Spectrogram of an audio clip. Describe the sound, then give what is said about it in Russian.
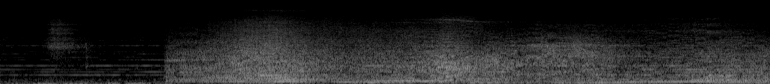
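Cars drive in a row along a dusty road, a quiet steady engine roar and broad rushing noise that swells in after a softer opening and then stays fairly even, with no talking. “По пыльной дороге в ряд едут машины спецов.”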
